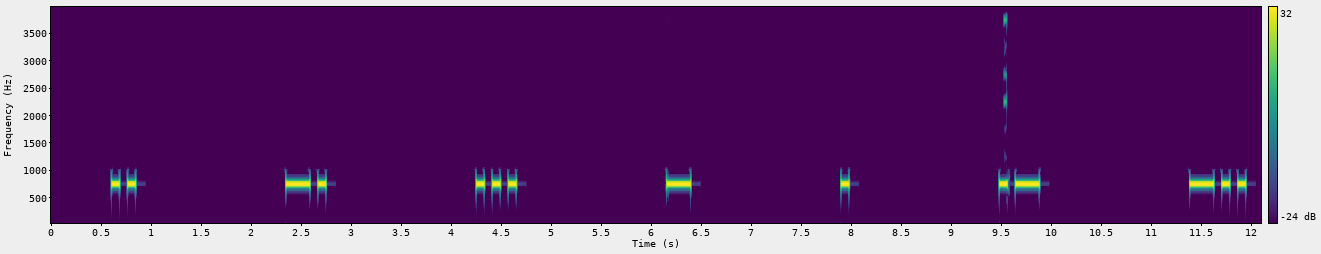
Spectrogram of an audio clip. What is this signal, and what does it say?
Morse code, heard as a keyed tone, about 15 wpm, spaced as for 5 wpm, 750 Hz. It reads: INSTEAD
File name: Morse / 05WPM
